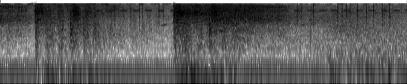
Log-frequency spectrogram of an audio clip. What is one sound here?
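A pistol fires a shot.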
